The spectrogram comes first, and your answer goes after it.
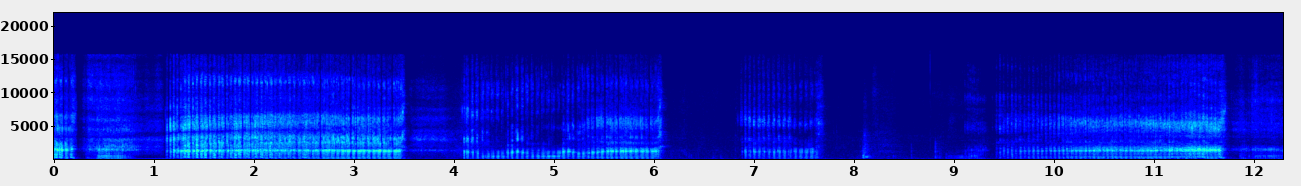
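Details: Chihuahua puppy and a chihuahua pitbull mix indoors, one growling in long rough rattling bursts of several seconds, broken by short silences, while a woman softly urges the dog to be nice.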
